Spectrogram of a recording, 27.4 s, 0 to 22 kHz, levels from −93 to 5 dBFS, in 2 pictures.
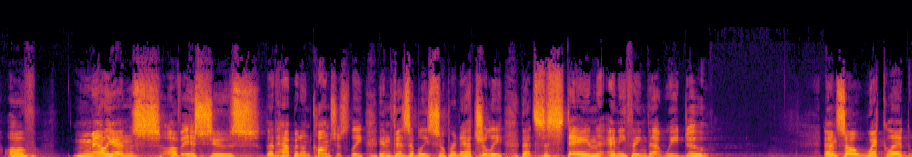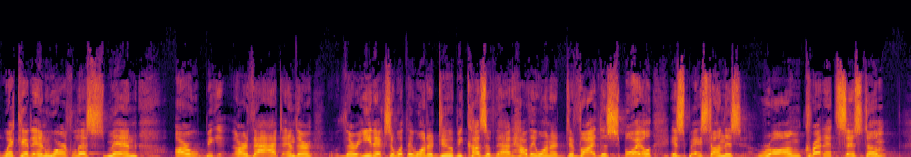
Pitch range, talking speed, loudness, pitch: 215-280 Hz, 110 wpm, -16 LUFS, 250 Hz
